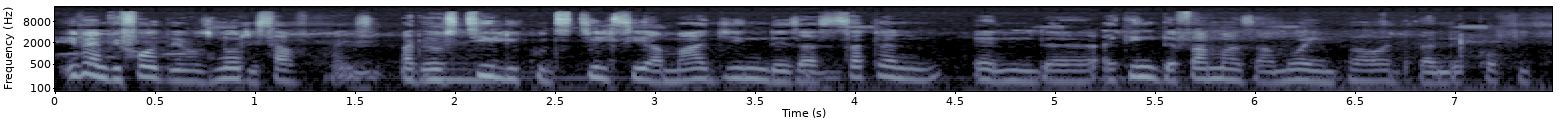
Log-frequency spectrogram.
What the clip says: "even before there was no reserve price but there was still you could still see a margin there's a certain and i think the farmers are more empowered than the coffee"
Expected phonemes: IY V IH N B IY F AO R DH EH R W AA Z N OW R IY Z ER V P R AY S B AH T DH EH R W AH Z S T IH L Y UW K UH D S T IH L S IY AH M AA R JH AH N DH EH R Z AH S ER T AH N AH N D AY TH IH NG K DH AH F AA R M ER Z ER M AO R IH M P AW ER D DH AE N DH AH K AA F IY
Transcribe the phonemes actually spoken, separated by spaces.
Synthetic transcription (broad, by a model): IY V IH N B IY F AO R DH EH R W AA Z N OW R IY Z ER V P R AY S B AH T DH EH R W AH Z S T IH L Y UW K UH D S T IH L S IY AH M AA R JH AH N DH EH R Z AH S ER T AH N AH N D AY TH IH NG K DH AH F AA R M ER Z ER M AO R IH M P AW ER D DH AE N DH AH K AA F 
